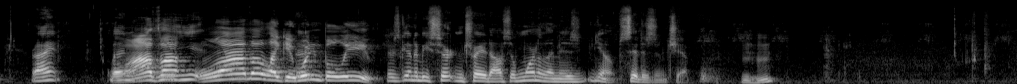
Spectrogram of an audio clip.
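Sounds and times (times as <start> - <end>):
wet chewing of juicy fibrous pineapple: 0.1 - 1.2
speech: 0.3 - 7.9.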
